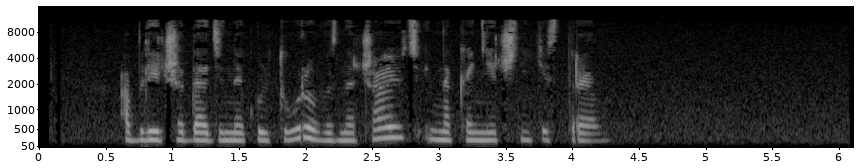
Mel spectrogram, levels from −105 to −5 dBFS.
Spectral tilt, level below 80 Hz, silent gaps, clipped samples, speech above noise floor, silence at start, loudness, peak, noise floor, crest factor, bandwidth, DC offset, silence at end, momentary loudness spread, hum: -2.5 dB/octave; under -90 dBFS; none; under 0.1%; 30 dB; 0.6 s; -47 LUFS; -30 dBFS; -78 dBFS; 20 dB; 11.5 kHz; under 0.1%; 1.85 s; 9 LU; none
